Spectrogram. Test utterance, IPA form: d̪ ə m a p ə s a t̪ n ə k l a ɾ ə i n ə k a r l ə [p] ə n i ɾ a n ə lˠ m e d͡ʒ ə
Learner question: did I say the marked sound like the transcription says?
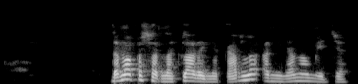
no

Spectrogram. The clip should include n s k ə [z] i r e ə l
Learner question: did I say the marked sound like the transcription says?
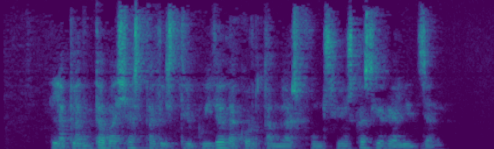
no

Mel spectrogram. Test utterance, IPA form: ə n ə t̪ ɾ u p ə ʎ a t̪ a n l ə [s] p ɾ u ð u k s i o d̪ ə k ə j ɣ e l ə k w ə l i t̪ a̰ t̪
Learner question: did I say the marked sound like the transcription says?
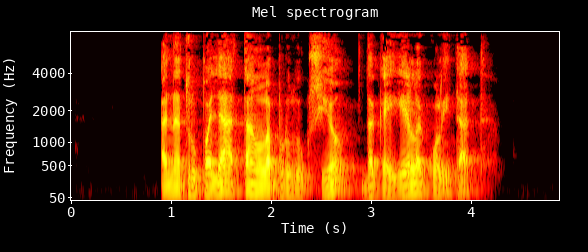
no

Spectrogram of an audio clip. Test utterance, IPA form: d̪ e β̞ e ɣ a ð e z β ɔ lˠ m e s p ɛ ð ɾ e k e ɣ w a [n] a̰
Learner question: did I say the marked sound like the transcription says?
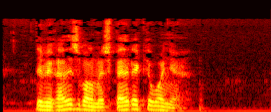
no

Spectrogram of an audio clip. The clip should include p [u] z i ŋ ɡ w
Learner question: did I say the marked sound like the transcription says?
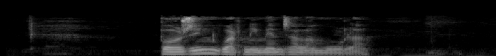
no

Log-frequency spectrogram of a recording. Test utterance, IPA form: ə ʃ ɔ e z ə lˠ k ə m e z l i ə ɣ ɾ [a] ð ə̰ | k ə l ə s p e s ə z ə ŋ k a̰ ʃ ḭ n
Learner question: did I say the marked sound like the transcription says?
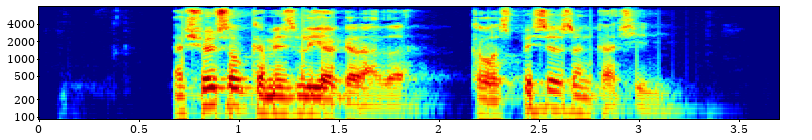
yes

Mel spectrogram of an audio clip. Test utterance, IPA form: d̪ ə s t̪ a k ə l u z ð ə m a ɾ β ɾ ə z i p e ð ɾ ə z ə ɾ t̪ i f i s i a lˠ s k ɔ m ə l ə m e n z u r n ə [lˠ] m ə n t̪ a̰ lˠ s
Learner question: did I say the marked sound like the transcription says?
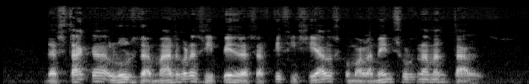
no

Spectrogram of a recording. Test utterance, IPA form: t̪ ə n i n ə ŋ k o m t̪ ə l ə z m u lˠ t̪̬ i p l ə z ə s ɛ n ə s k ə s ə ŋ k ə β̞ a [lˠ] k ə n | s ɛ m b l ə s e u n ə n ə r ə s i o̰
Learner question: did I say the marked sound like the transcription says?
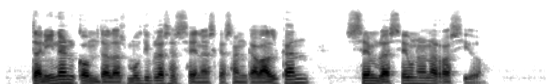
yes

